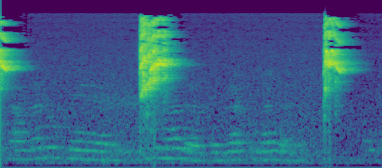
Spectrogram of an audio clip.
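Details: Pet bird screeching: three loud, harsh, raspy bursts, each about a third of a second long, come roughly every two seconds with silence between them.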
